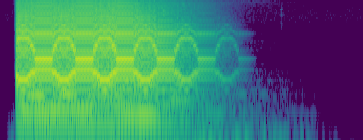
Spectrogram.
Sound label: echo robot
